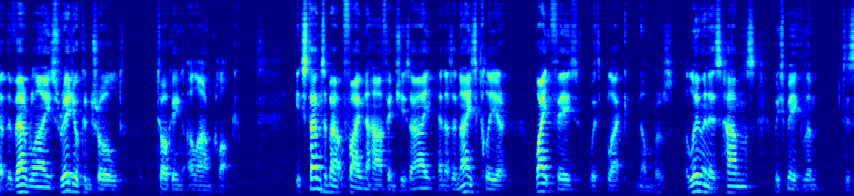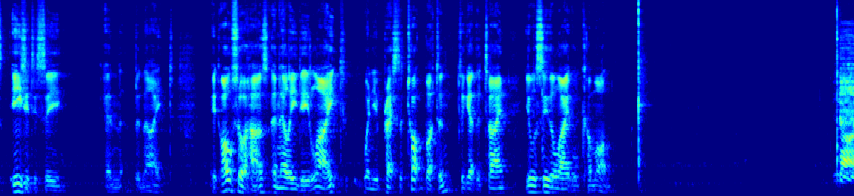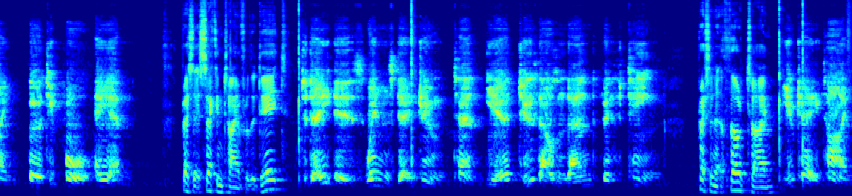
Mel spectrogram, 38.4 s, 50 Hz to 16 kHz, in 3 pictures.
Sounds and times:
Speech: 0.0s - 3.6s, 4.4s - 13.8s, 14.4s - 15.4s, 16.0s - 22.0s, 25.3s - 27.6s, 28.4s - 38.4s.

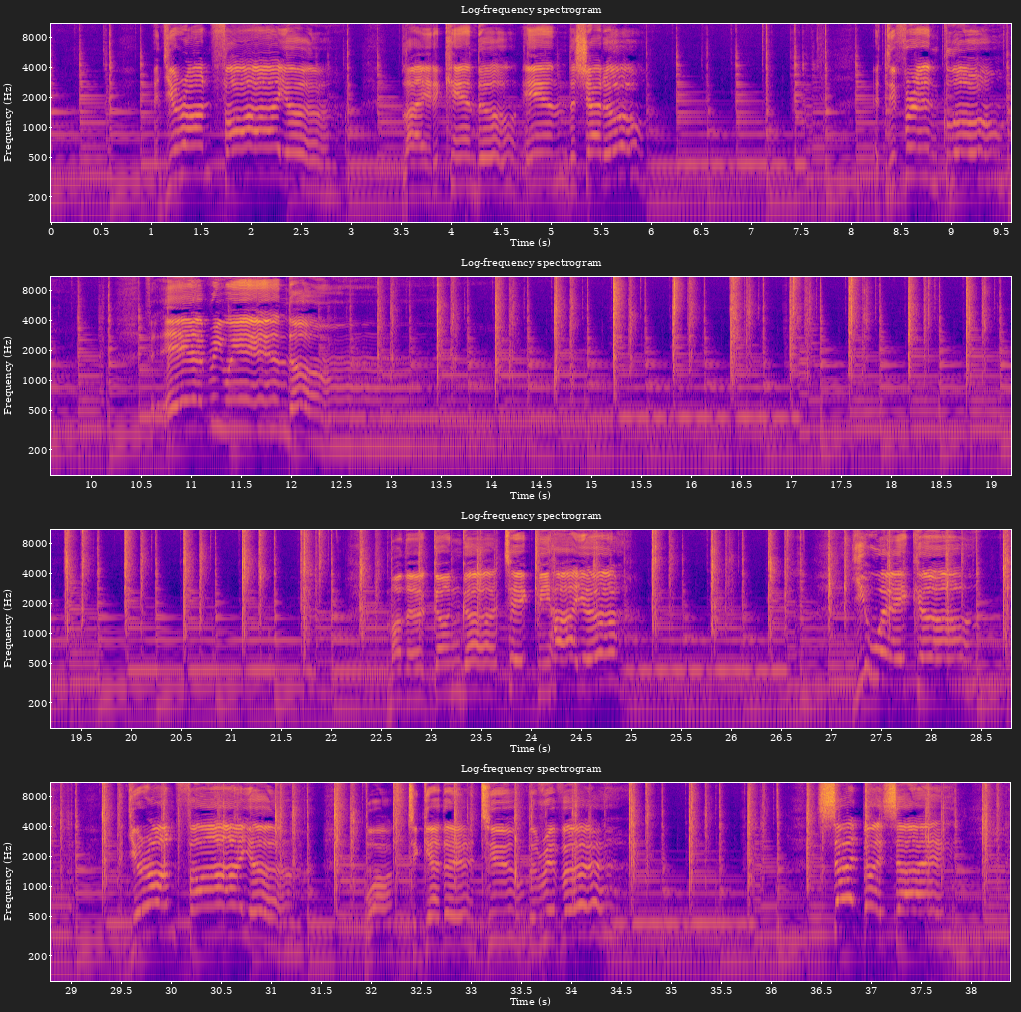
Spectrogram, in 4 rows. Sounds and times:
Music: 0.0s - 38.3s.

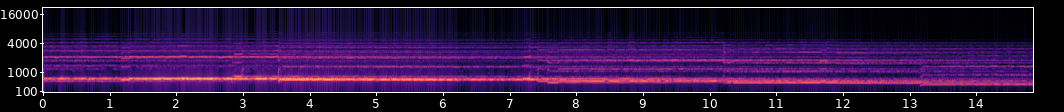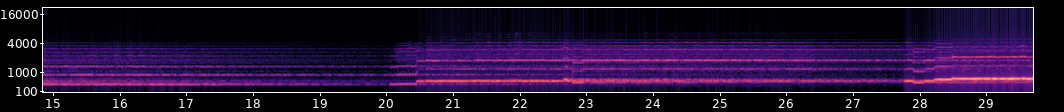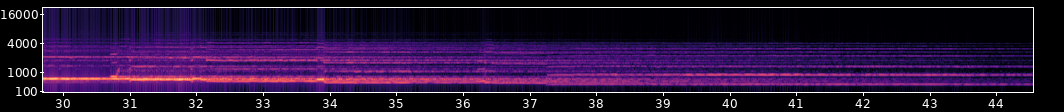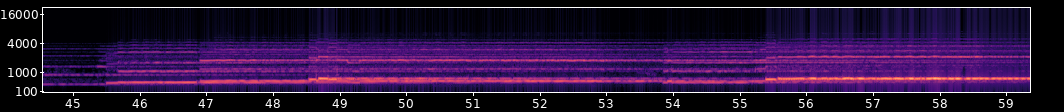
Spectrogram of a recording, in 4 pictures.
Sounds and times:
Music: 0.0s - 59.3s.

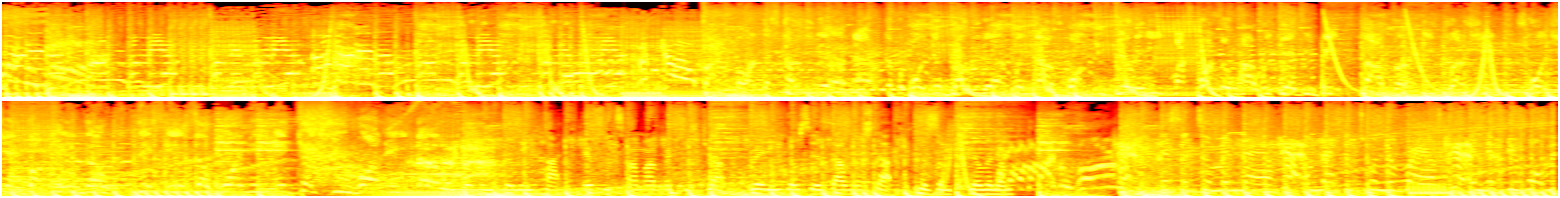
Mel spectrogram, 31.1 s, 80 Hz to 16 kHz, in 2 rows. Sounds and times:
Music: 0.0s - 31.1s.

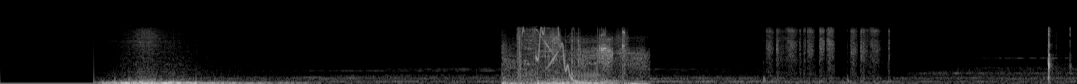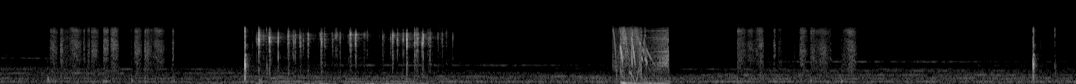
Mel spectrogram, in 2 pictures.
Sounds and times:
Sound effect: 1.0s - 3.2s, 5.0s - 6.5s, 16.9s - 17.5s, 18.2s - 19.4s.

